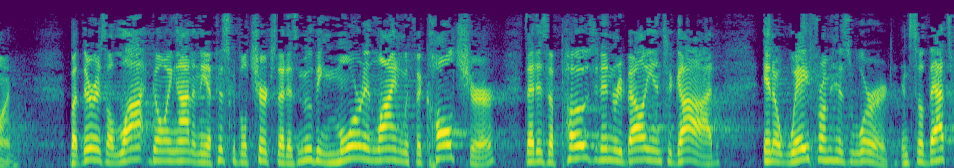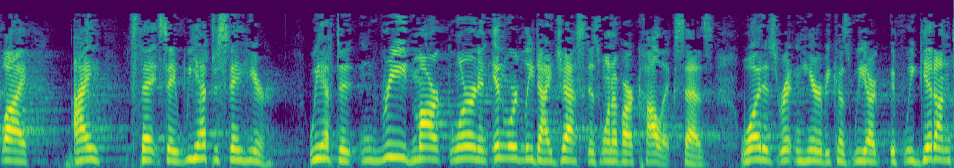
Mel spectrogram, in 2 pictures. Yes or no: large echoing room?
yes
